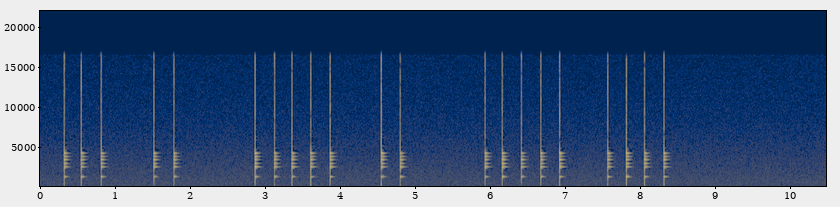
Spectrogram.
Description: Tap code, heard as taps on glass, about 4 knocks a second. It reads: MWY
